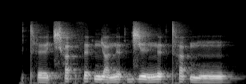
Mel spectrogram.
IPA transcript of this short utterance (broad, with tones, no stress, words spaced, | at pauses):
tʰɛ˨t͡ɕʰä˦ʔθɛ˦ʔ ɲä˦˨nɛ˦ʔ d͡ʑe˦˨ɪ̯ŋɛ˦ʔtʰä˦ʔ mũ˨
